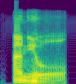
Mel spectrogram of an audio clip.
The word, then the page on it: annual: British English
